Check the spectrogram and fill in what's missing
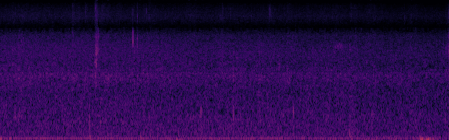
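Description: Rain falls steadily over a rubber plantation as a storm moves in, a soft, even hiss of drops with occasional faint taps, distant and without voices.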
